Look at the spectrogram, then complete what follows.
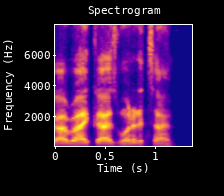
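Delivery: calm, steady, composed PA intercom announcer voice. Imitating Nate during a fire emergency: calm intercom voice imitating Nate. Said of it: "that calm ass voice that comes over on the intercom".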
